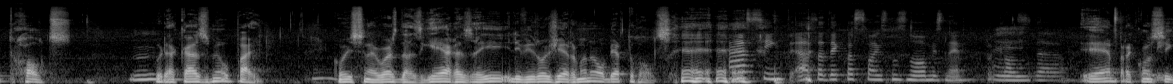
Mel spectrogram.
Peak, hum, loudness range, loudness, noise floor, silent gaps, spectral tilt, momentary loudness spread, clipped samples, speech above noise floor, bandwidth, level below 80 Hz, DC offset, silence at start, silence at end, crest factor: -6 dBFS; none; 9 LU; -24 LUFS; -44 dBFS; none; -5.5 dB/octave; 15 LU; under 0.1%; 21 dB; 19 kHz; -56 dBFS; under 0.1%; 0 s; 0 s; 18 dB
